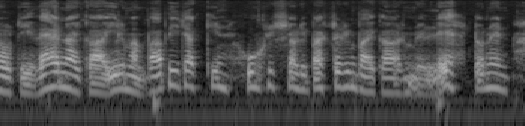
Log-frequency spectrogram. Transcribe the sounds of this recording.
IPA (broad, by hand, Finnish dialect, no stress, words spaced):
oltiːʋ ʋæhæn ɑikɑː ilmɑm pɑpitɑkːin huhrisːɑ oli pɑstorim pɑikɑlːɑ semːonel lehtonen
